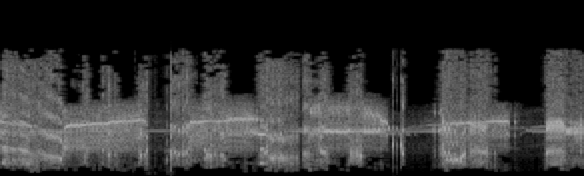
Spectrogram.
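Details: Swiftlet attraction call popular in Sumatra, with a long high thin whistle over crowded chirps and buzzy twitter bursts, interrupted by short silences.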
